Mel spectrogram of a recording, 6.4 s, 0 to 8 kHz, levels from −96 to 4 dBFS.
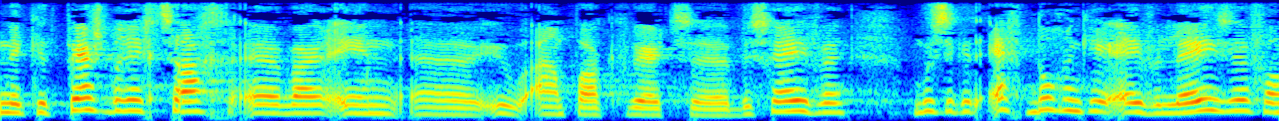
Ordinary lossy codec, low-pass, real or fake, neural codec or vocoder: none; 7.2 kHz; real; none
